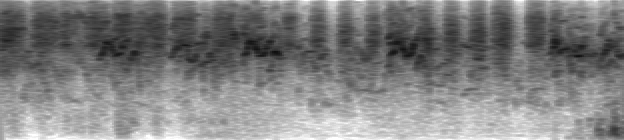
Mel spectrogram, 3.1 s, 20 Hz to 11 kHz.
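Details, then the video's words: Group of budgies recorded February 18, 2024, giving a busy, rasping chatter of high twittering notes and short squeaky chirps, many voices overlapping, with a brief low thump near the end. "budgies bird birds chirping sounds"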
